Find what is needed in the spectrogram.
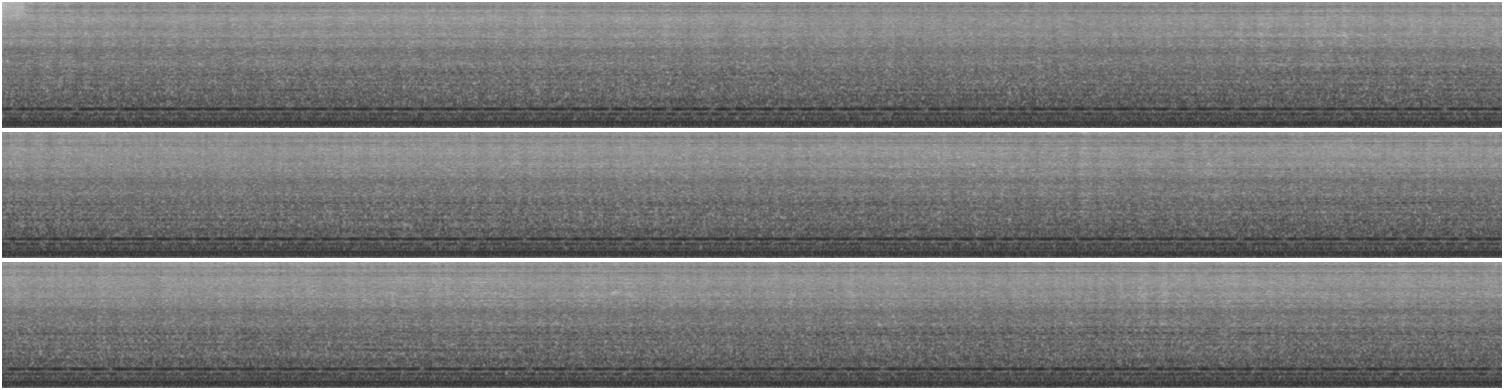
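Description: Steady hum of running ship's deck machinery: a constant mid-pitched tone over a low drone, with no change in pitch or loudness.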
